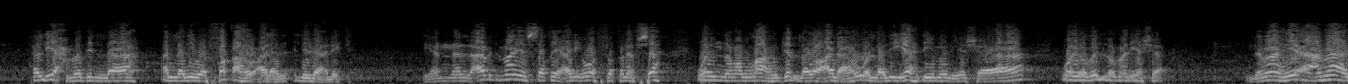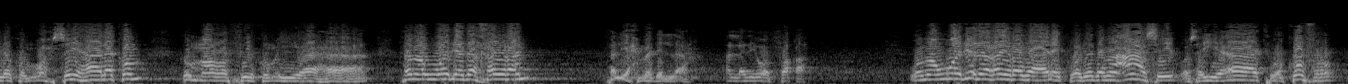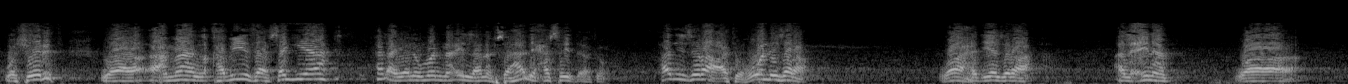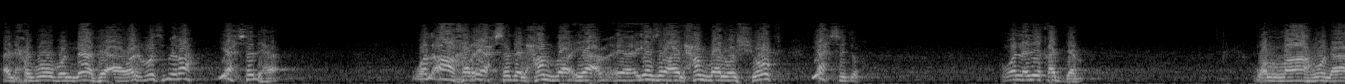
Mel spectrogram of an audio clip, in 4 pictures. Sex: male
